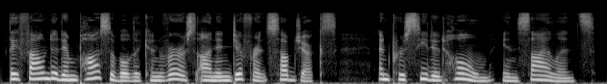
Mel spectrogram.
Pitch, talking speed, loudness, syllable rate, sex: 200 Hz, 140 wpm, -16 LUFS, 5.0 syllables/s, female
